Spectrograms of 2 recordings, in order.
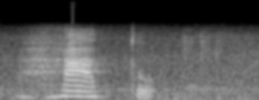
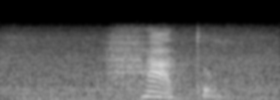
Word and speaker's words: rato: which is in Portuguese rato, rato, So this letter, when it comes by the beginning of the word or as a second letter, we can pronounce it as H in English.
